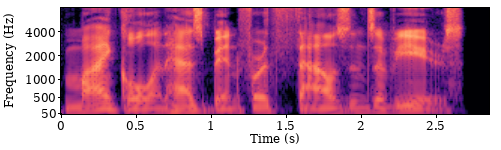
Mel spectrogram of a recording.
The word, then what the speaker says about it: Michael: and again this girl was adamant it was pronounced Michelle mom Bemus said something along the lines of it's literally a name from the Bible it's pronounced Michael and has been for thousands of years the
